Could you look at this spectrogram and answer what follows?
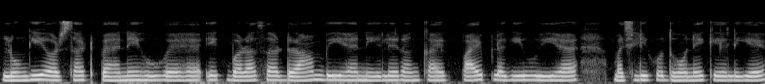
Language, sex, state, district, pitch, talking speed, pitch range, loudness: Hindi, female, Chhattisgarh, Korba, 195 Hz, 205 wpm, 190-200 Hz, -14 LUFS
